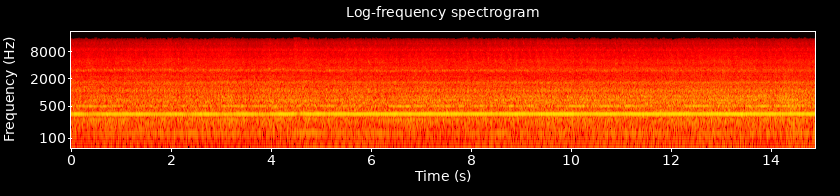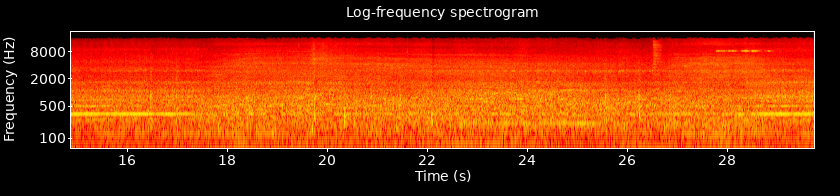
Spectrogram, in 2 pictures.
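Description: Train standing at a station platform, giving a steady hum. About halfway through, a louder rushing noise with a few sharp clicks takes over for about ten seconds, and then the steady hum returns near the end.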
